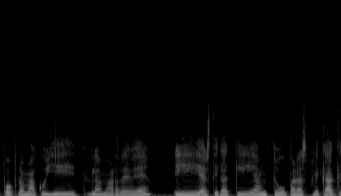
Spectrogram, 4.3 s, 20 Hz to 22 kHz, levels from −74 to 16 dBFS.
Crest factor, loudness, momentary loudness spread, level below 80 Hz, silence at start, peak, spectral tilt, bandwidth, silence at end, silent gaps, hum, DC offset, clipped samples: 14 dB; -35 LUFS; 5 LU; -56 dBFS; 0.05 s; -20 dBFS; -7 dB/octave; 10.5 kHz; 0 s; none; none; under 0.1%; under 0.1%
